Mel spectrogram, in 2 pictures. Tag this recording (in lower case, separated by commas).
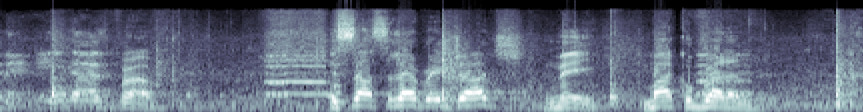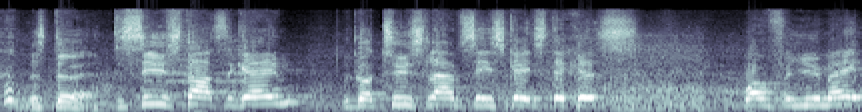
speech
